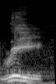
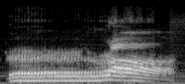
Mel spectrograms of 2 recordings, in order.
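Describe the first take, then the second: First: The syllable is said with an 'ee' vowel. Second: The syllable is said with an 'aw' vowel. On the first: The speaker calls it wrong. "not re" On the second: The speaker calls it right. "Start saying raw and, roll it with your tongue"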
